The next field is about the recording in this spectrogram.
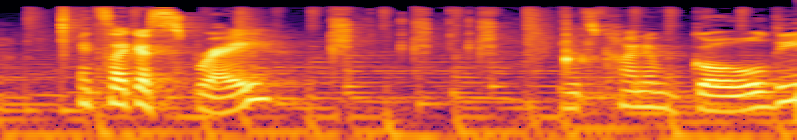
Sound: spraying

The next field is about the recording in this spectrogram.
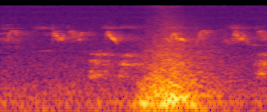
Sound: whoosh

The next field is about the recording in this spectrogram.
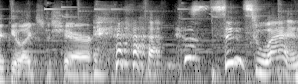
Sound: laughing

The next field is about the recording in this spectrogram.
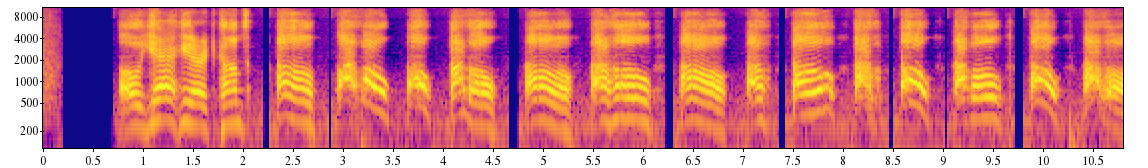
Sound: A lot of moaning sounds

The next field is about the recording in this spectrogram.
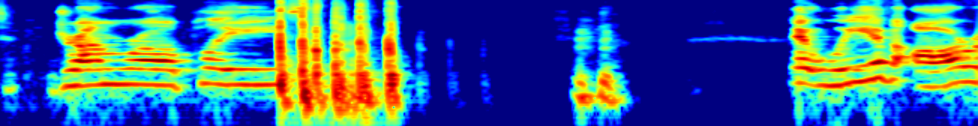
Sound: rhythmic thuds

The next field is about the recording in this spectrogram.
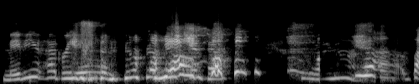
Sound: laughter

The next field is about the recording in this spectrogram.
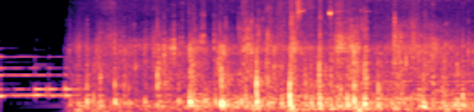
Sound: light music; feet shuffling

